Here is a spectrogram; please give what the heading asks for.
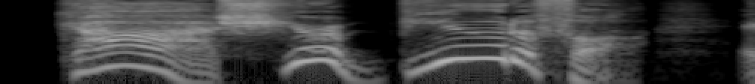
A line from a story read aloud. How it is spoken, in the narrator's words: exclaimed the other trees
